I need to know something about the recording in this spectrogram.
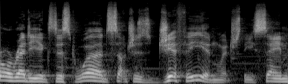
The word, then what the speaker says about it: GIF: at daily writing tips words in which the g is followed by an e i or y like giant gem or jim more often than not pronounced with a soft g while all others are pronounced with a hard g according to this rule then gif should be pronounced the same way steve wilheit originally intended as jiff however there are many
